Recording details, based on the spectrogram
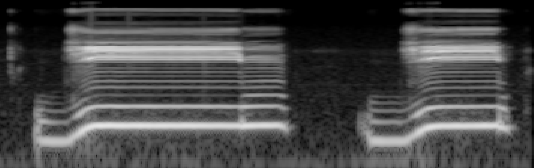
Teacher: کله د ژبې منځ او د هغه مخامخ پورته تالو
